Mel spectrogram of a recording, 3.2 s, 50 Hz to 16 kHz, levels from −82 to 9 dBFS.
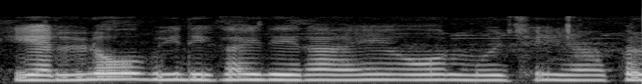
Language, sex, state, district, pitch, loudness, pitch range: Hindi, female, Himachal Pradesh, Shimla, 230 Hz, -15 LUFS, 225-235 Hz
